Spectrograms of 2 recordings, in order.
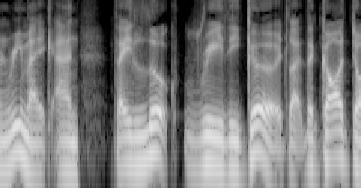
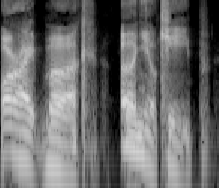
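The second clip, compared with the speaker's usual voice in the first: large, gruff-sounding voice. Quoting a game character telling Cloud to earn his keep: gruff Barrett voice. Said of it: "this big, gruff".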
